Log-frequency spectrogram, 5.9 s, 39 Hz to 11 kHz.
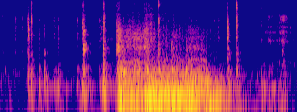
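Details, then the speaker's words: £500 budget Morris Minor, start attempt with a sticking fuel pump; clicks and cranking burst, engine catches roughly for about two seconds then dies; owner thinks fuel went off, smells it in the exhaust; stalls after brief start, cause unconfirmed. "I wasn't expecting her to stop um obviously she's not running oh very well anyway"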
